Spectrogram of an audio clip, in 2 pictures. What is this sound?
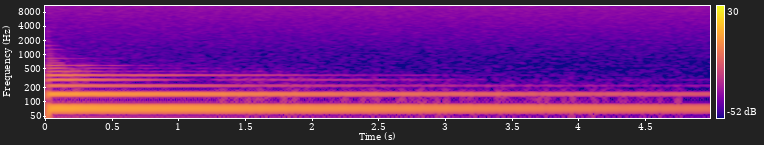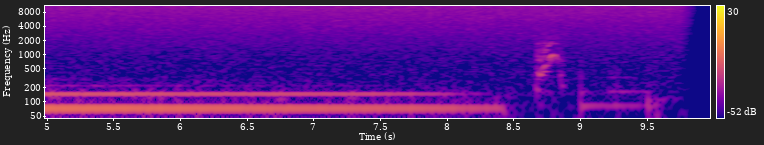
Tape Bass 7
Lo-fi tape samples at your disposal.
bass, collab-2, Jordan-Mills, lo-fi, lofi, mojomills, tape, vintage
